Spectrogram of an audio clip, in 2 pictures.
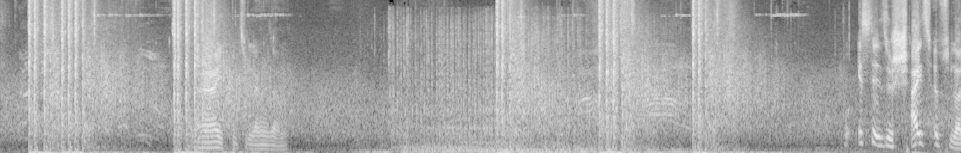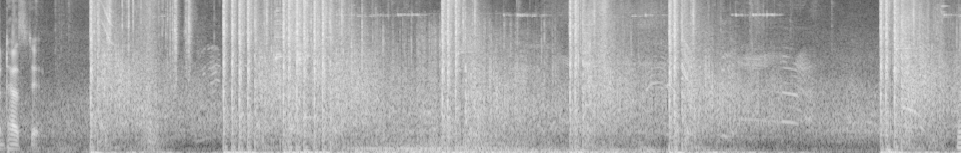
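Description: A rifle fires loud, sharp shots that echo.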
